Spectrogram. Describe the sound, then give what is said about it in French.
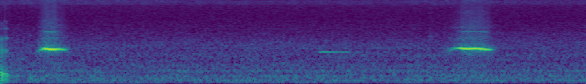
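An imported whistling toad gives two short, clear, high-pitched peeps about two seconds apart, with a fainter one in between, over a soft, steady background hush. “Ils ont importé ces crapauds avec sa femme, parce que quand ils se sont connus, quand ils allaient se faire des bisous à côté d'une mare, où il y avait ces crapauds siffleurs.”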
